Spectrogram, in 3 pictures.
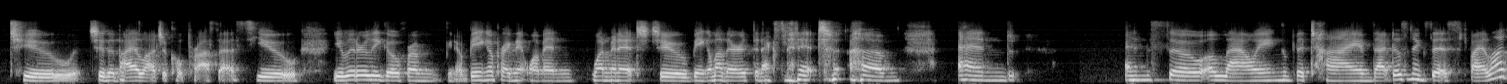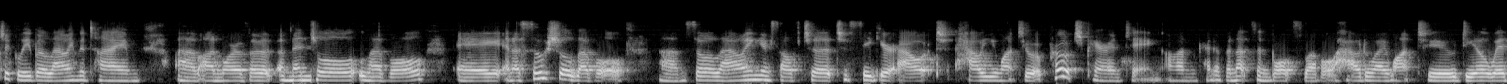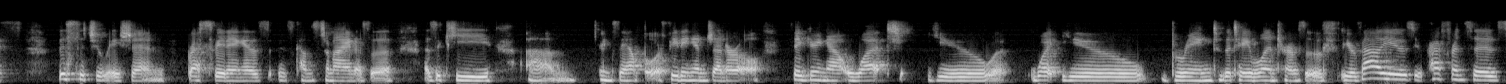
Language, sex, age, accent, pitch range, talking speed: English, female, 20-39, American, 170-200 Hz, 155 wpm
